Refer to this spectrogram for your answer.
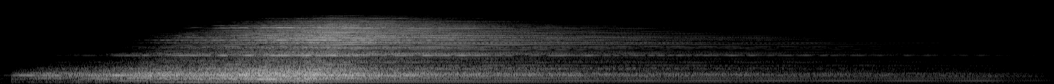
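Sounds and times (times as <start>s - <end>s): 
soft cymbal roll: 1.2s - 10.1s.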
